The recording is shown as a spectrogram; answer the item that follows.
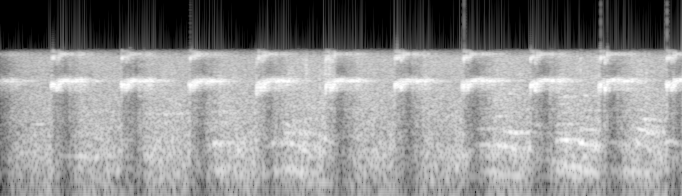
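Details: Male keel-billed toucan of a captive courting pair sings to the female: a steady run of harsh, creaking notes, one roughly every two-thirds of a second, over a soft hiss.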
